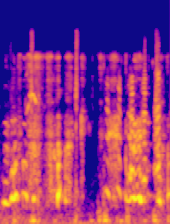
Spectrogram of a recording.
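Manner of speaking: outraged at the loss; shocked outcry. Real, not acted. Friend killed in game.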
